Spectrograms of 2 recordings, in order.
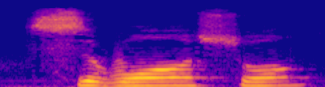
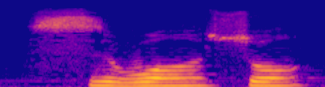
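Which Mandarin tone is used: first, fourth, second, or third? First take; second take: first; first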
